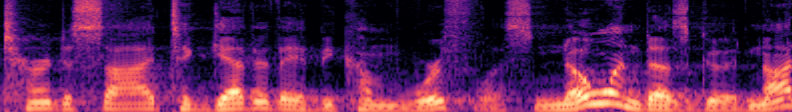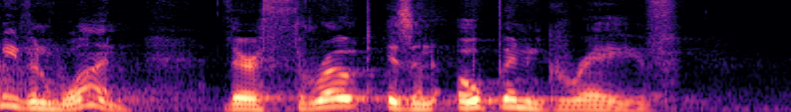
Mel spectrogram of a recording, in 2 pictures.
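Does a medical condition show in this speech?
No.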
